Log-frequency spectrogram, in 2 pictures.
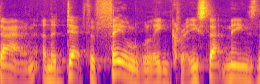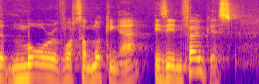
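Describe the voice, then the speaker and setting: A man's fairly high-pitched voice with ordinary pitch variation over noticeable background noise. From England. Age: 50s. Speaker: hobbyist workshop video maker. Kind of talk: casual tutorial. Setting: workshop. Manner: halting, many fillers.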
